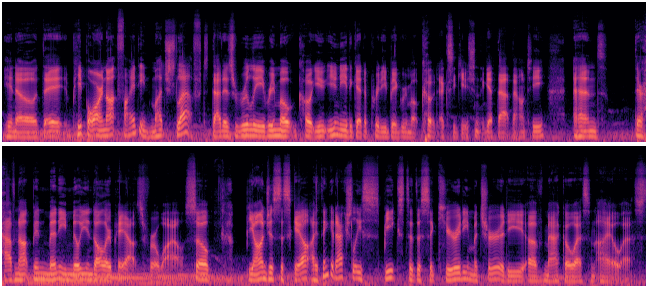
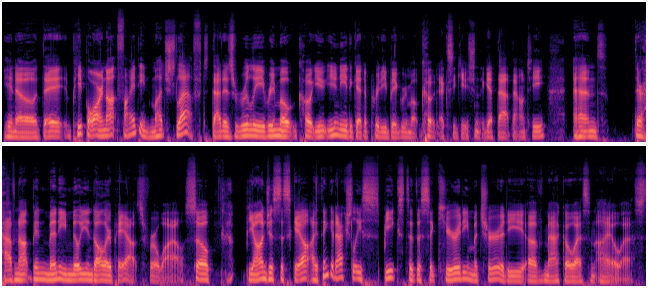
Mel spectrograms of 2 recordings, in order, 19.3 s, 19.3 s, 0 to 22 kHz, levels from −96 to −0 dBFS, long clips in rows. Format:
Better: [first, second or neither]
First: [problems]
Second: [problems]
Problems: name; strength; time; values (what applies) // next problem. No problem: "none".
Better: second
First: low rumble; faint; throughout; 20 dB below the speech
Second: none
